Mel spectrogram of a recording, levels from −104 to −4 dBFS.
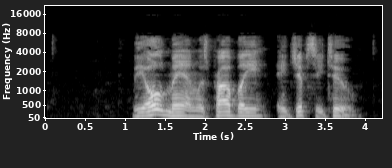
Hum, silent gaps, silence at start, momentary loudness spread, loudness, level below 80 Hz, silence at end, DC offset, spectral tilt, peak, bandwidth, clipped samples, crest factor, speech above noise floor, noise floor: none; none; 1.1 s; 15 LU; -28 LUFS; -66 dBFS; 0.35 s; under 0.1%; -5 dB/octave; -8 dBFS; 7.6 kHz; under 0.1%; 20 dB; 62 dB; -89 dBFS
